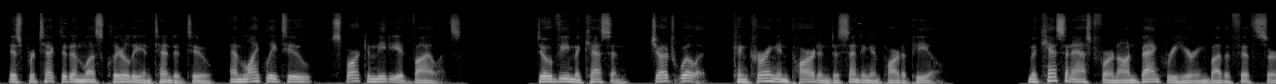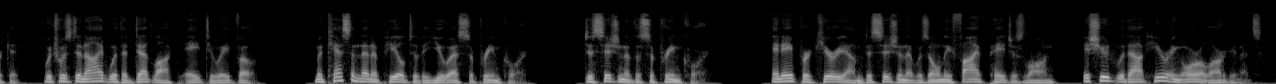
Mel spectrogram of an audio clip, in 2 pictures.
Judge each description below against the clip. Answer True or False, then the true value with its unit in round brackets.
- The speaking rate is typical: True (170 wpm)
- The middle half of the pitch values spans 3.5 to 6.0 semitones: True (5.0 semitones)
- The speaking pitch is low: True (100 Hz)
